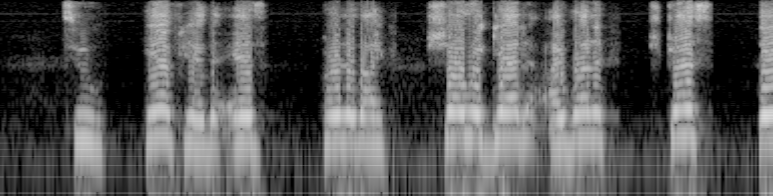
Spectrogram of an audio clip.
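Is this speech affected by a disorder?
Yes: cerebral palsy.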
